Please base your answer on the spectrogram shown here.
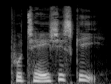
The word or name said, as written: potageske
